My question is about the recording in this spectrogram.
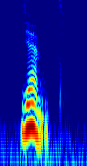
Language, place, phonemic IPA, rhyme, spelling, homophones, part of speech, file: Swedish, Gotland, /jɛmt/, -ɛmt, jämt, jämnt, adverb / adjective, Sv-jämt.ogg
- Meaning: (adverb) 1. always, all the time 2. misspelling of jämnt (“smoothly”); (adjective) misspelling of jämnt (“smooth”)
